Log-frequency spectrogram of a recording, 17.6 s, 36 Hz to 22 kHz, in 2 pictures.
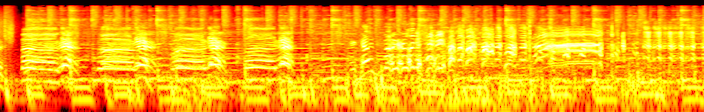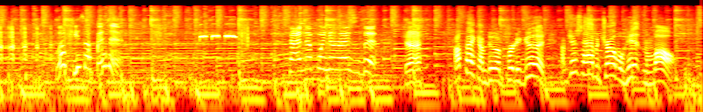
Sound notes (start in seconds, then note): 0.3 all cheering; 4.9 laughs; 11.2 whistle blows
